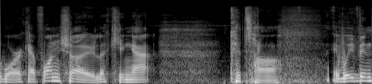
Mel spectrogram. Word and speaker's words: Qatar: It's the Qatar Grand Prix.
